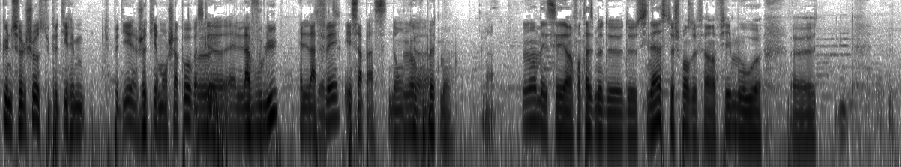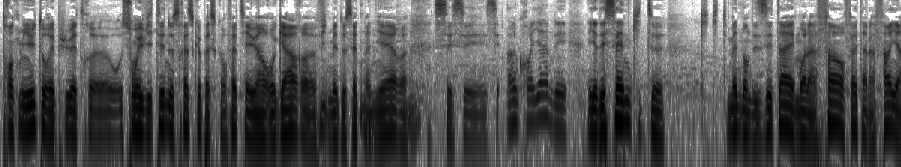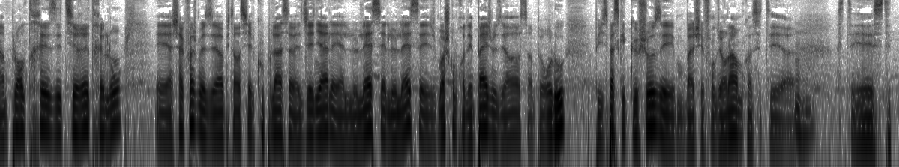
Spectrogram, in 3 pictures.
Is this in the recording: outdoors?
yes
